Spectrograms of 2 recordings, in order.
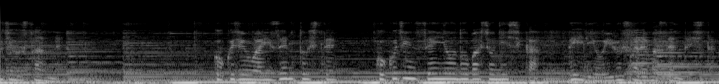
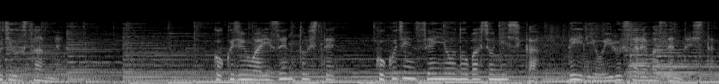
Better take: second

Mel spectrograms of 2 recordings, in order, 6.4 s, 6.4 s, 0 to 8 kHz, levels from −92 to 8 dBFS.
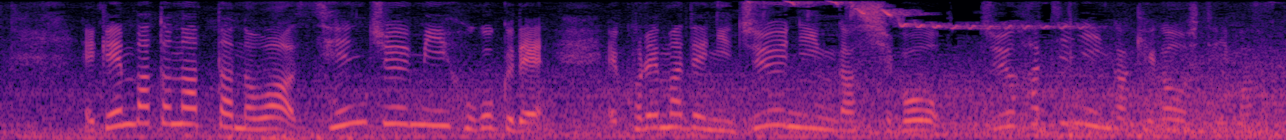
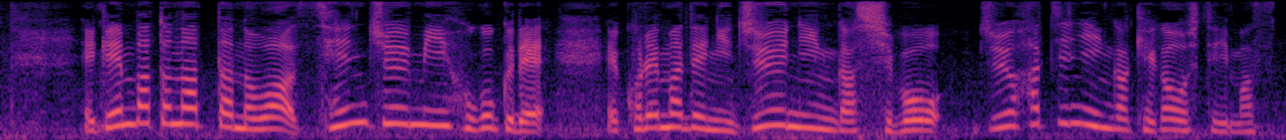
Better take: second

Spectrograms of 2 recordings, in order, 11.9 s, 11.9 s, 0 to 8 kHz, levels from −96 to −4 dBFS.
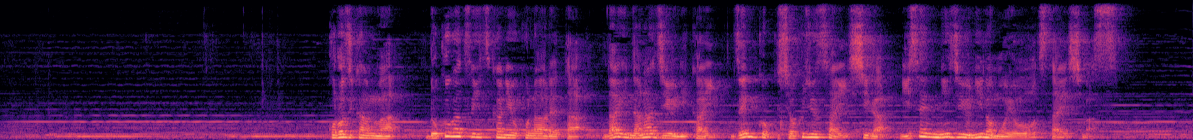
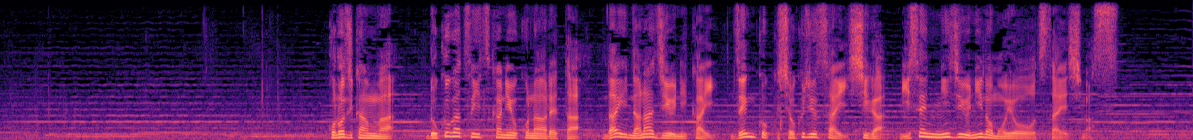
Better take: second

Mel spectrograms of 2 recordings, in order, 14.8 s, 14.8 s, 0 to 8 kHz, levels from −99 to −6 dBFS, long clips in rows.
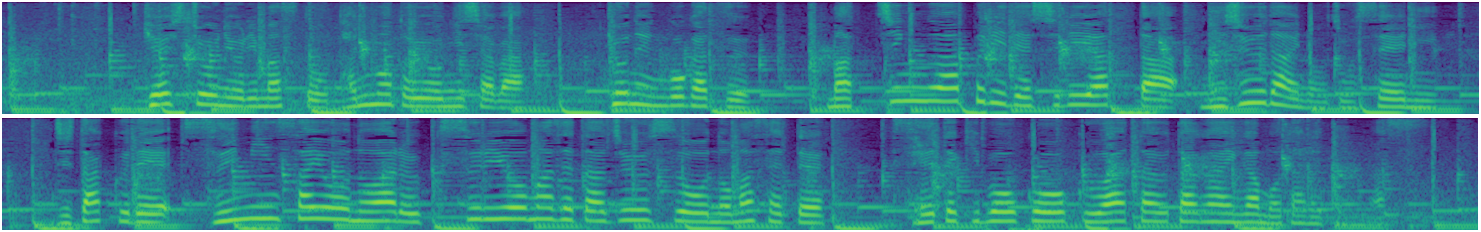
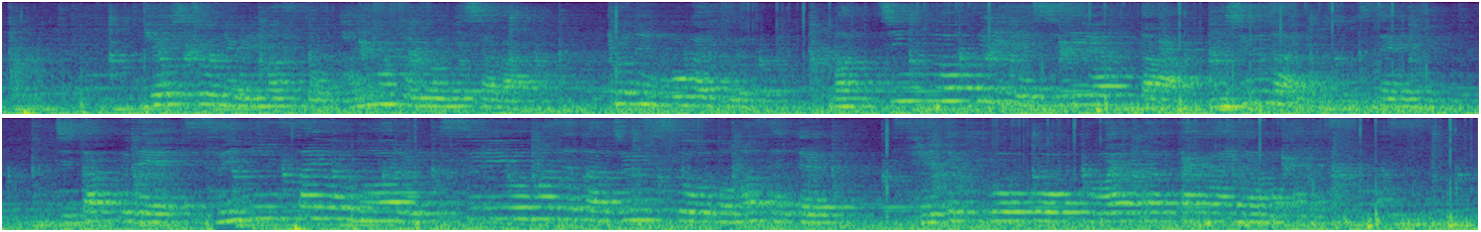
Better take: first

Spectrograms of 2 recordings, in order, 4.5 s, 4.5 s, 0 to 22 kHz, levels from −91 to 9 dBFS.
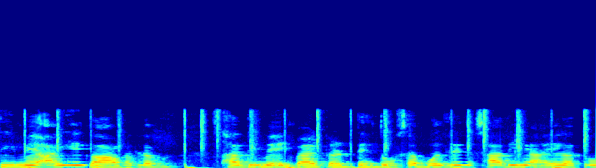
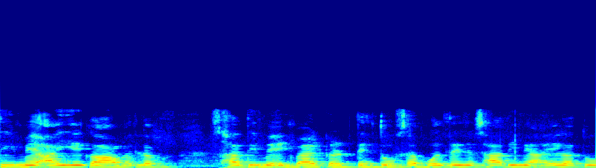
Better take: second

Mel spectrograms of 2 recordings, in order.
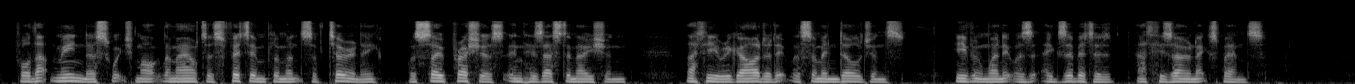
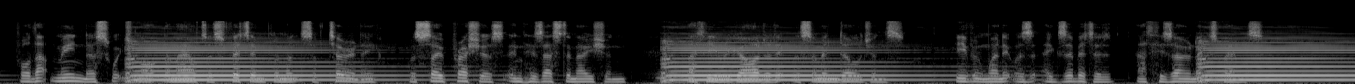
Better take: first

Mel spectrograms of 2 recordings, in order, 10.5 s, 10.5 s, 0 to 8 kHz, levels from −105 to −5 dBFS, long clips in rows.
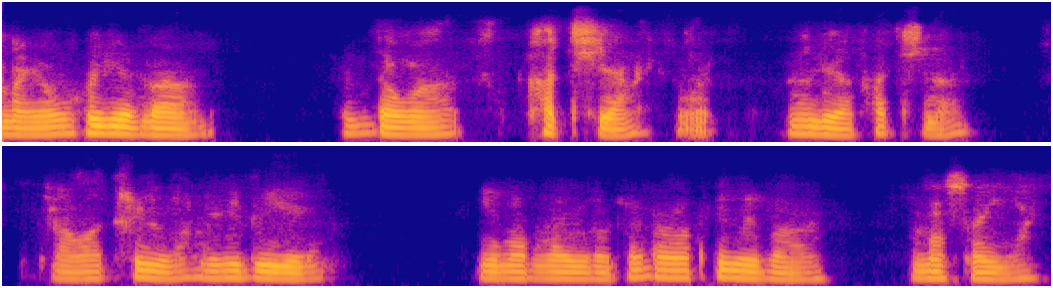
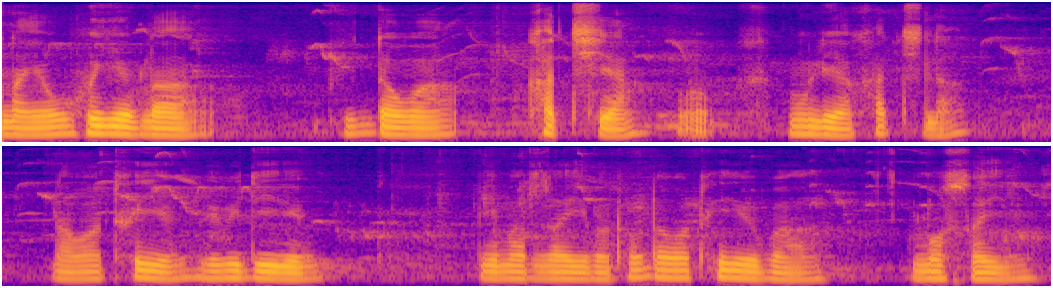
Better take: second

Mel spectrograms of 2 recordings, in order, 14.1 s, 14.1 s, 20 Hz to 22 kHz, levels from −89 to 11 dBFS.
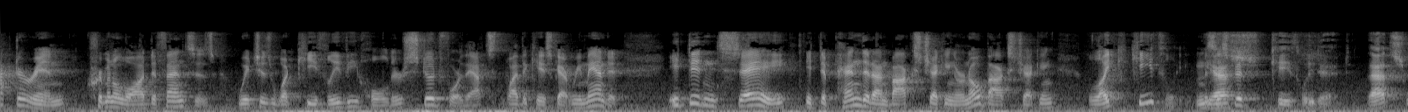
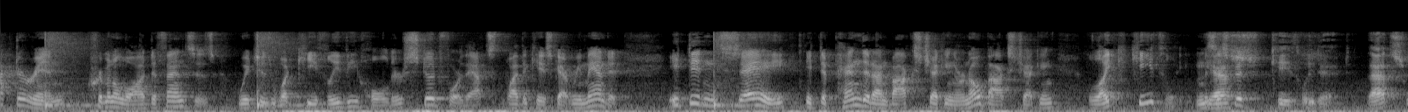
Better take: first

